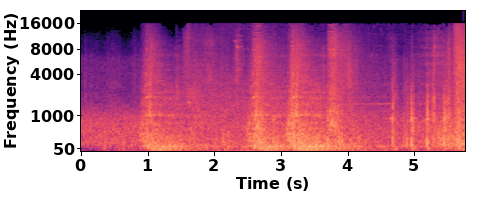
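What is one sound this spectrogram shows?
Blades clash and strike in quick bursts.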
